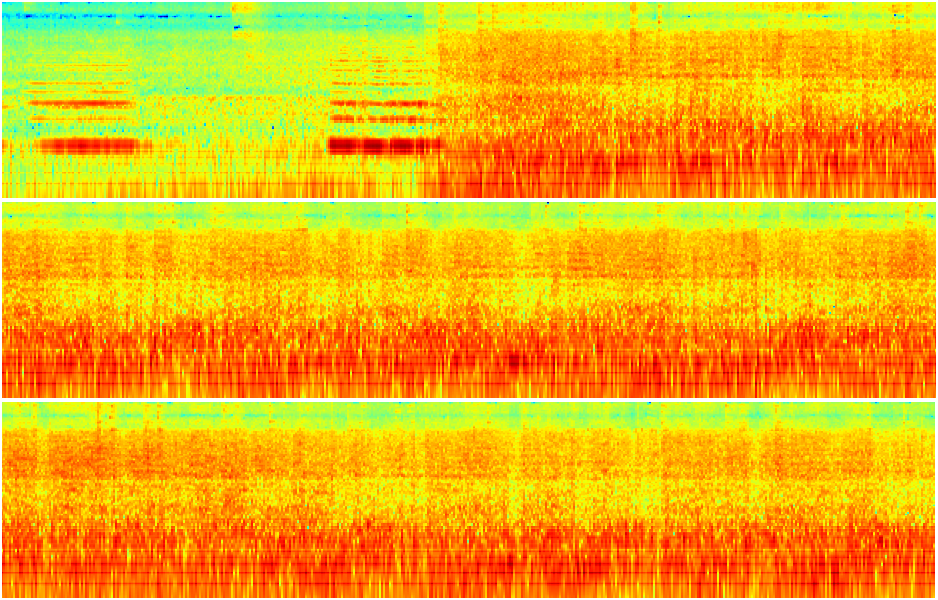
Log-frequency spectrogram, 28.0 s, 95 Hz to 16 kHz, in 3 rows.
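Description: Indian Railways WAP-5 electric locomotive sounding its horn twice, once at the start and again about three seconds in. The train then passes close by, a loud, steady rumble of coaches with wheel clatter on the rails.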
